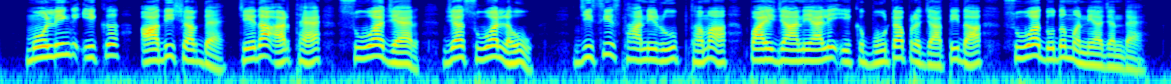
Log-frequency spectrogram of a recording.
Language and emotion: Dogri, neutral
